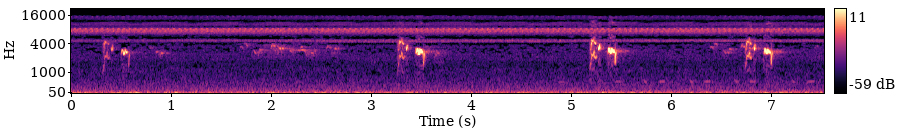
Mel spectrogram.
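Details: Sooty-headed bulbul, a young wild bird taken by luring and being trained as a decoy, repeats brief sharp chirp phrases about every two seconds, four in all, with a steady insect whine behind.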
